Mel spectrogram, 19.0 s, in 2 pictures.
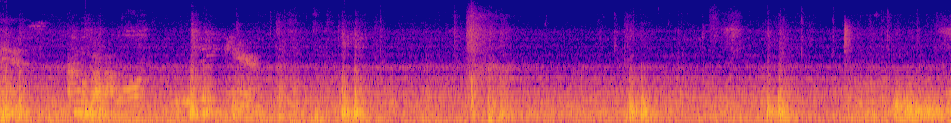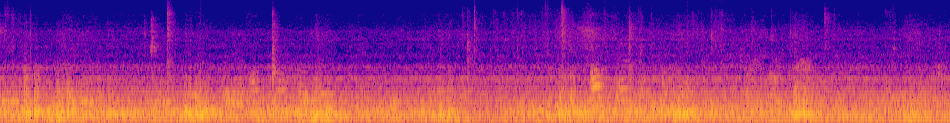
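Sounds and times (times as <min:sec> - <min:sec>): electric train running rumble: 0:00.0 - 0:19.0.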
